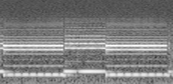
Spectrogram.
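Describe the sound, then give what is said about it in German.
An emergency vehicle's two-tone siren sounds near a street corner known for car accidents. It switches steadily back and forth between a lower and a higher note, loud and continuous throughout. “Als er die Sirene hört, fallen ihm die vielen Autounfälle unten an der Ecke ein.”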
